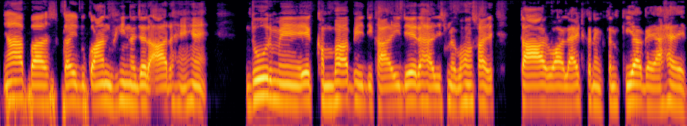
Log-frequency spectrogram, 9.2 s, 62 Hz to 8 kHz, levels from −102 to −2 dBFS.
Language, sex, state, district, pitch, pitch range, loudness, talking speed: Hindi, male, Chhattisgarh, Sarguja, 150 Hz, 145-160 Hz, -16 LUFS, 185 wpm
